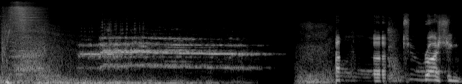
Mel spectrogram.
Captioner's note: cockerel sound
